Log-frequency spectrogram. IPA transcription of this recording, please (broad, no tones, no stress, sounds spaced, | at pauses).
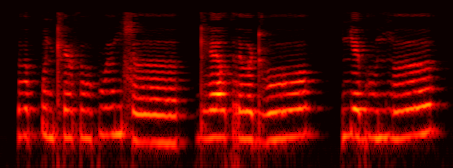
ð o p ɓ o ɲ ʈʰ e ɭ θ uː p w ɯː ŋ ɬ ɤː | ɖʱ ɛː lˠ p r ɤː ɖʱ oː | ɲ ɛː b uː ɲ ŋ ɤː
